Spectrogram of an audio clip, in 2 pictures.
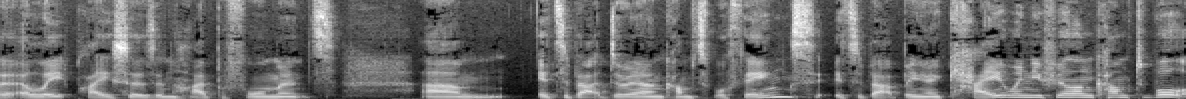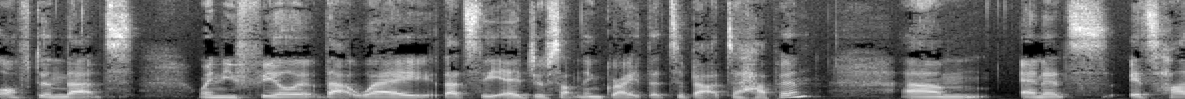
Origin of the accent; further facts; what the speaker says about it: Sydney, New South Wales, Australia; moved away as an adult; now in Queensland, Australia; I grew up in New South Wales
